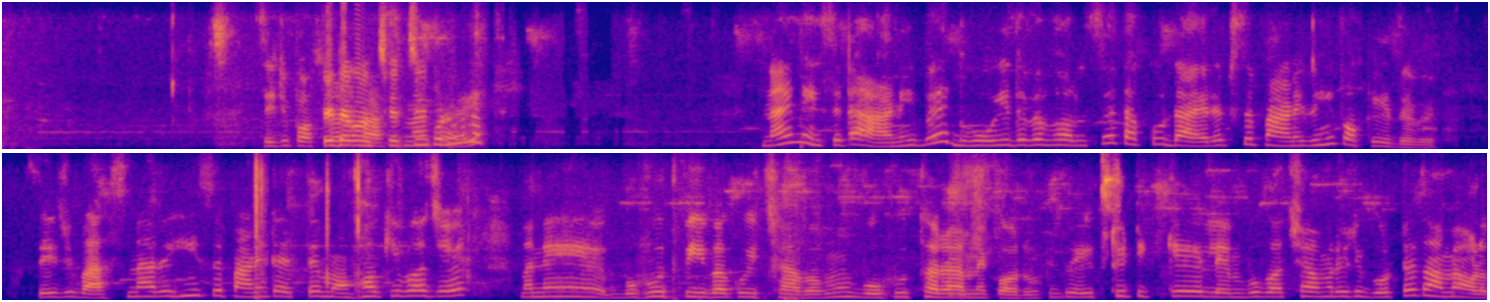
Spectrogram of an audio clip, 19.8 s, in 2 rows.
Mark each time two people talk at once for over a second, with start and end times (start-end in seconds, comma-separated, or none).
1.8-3.2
